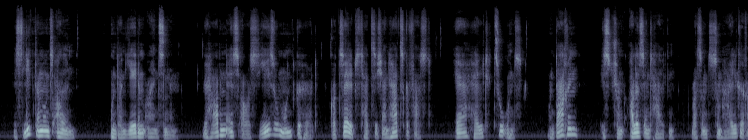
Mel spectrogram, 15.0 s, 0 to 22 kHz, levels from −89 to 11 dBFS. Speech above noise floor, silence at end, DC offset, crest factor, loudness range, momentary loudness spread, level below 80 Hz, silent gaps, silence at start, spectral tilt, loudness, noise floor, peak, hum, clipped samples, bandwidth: 38 dB; 0 s; under 0.1%; 20 dB; 4 LU; 15 LU; -56 dBFS; none; 0.25 s; -4.5 dB/octave; -29 LUFS; -66 dBFS; -10 dBFS; none; under 0.1%; 17.5 kHz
